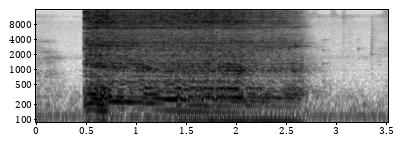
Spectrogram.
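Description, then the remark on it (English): A voice imitates a fart with one long, loud, buzzing raspberry lasting about two seconds, low and rumbling with a rough flutter, then it cuts off into quiet. “On the way home, I, I my farts are doing this.”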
